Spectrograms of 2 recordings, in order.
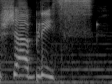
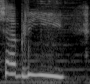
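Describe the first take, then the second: First: The name ends with an audible S sound. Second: The name ends without any S sound. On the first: The speaker calls it wrong. "The S is not supposed to be pronounced" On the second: The speaker calls it right. "nah, her name is Chablis"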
